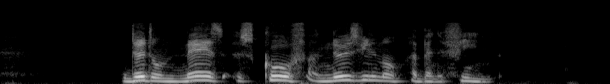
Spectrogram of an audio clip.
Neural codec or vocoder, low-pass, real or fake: none; 7.2 kHz; real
